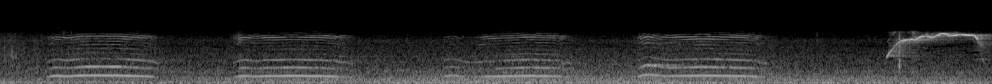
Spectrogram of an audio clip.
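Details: Baby monkey calling: four steady, mid-pitched, harmonic cries about a second long, repeated every two seconds, then a sudden high whistled scream that sweeps up and holds at the end.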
